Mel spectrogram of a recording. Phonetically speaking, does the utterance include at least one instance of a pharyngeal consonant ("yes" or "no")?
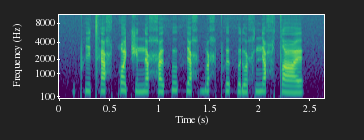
yes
